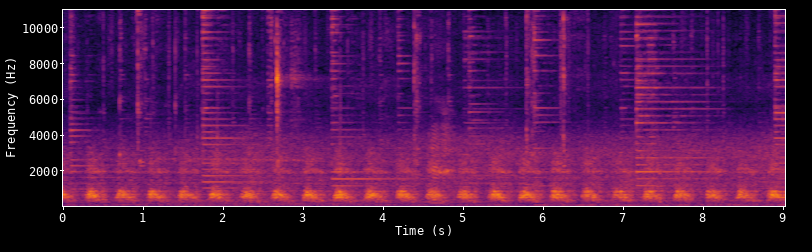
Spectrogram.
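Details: Fetal heartbeat on a Kimo home fetal Doppler on the mother's own abdomen: rapid, regular whooshing pulses at about 150–157 beats a minute, stated as normal.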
